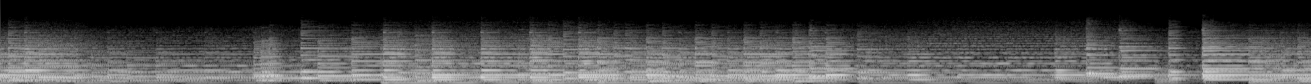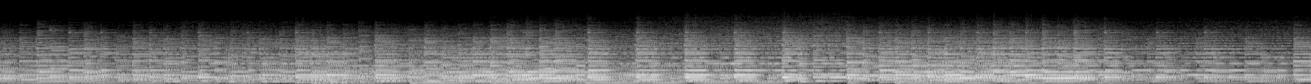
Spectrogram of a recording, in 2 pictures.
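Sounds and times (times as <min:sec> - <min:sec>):
piano arpeggio: 0:00.0 - 0:26.2.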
